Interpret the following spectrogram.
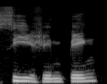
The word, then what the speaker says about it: Xi Jinping: a random trivia thing Xi Jinping apparently the XI is uh pronounced like C so it's C Jinping um so it's an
